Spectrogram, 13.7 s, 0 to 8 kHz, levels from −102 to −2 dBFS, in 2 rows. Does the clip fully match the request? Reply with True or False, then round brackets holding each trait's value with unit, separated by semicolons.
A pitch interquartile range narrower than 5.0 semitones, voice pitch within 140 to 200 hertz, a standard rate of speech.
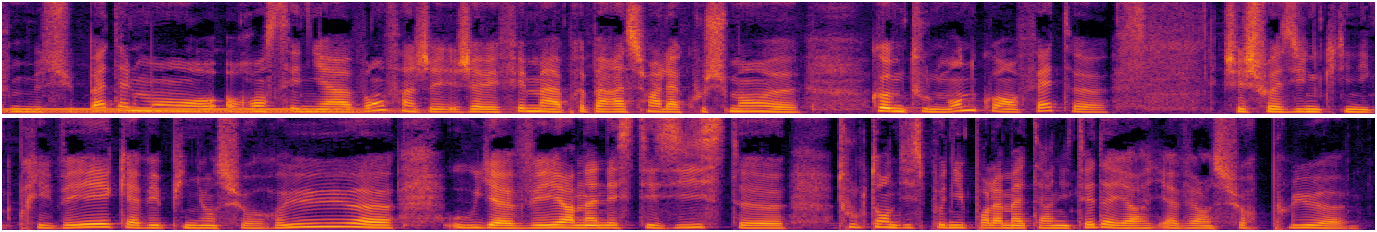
False (2.6 semitones; 185 Hz; 245 wpm)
